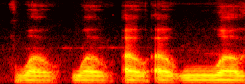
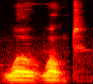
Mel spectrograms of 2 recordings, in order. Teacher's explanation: so uh it's just an o whoa whoa oh oh whoa so you start on the w and you go to oh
